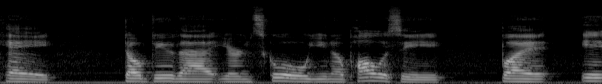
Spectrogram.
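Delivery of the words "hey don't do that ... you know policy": usual speaking voice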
